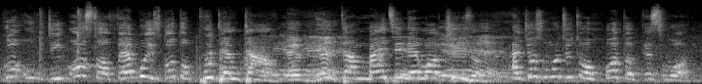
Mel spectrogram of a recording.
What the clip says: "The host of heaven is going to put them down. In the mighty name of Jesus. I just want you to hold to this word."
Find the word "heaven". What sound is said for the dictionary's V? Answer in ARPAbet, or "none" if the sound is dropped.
B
